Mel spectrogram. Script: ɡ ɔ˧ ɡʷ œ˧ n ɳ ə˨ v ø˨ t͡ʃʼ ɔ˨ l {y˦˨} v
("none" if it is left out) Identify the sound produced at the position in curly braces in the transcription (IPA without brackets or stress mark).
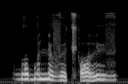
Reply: y˦˨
